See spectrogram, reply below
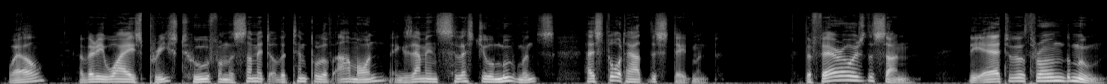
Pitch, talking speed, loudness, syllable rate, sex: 125 Hz, 185 wpm, -18 LUFS, 5.4 syllables/s, male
